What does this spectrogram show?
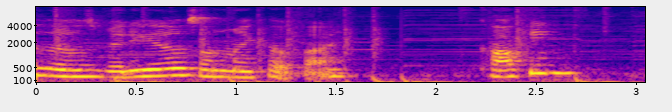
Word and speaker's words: Ko-fi: Coffee? A friend told me it's coffee, but then why is it spelled like that?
